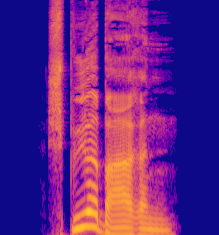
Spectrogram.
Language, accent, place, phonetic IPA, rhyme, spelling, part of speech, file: German, Germany, Berlin, [ˈʃpyːɐ̯baːʁən], -yːɐ̯baːʁən, spürbaren, adjective, De-spürbaren.ogg
- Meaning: inflection of spürbar: 1. strong genitive masculine/neuter singular 2. weak/mixed genitive/dative all-gender singular 3. strong/weak/mixed accusative masculine singular 4. strong dative plural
